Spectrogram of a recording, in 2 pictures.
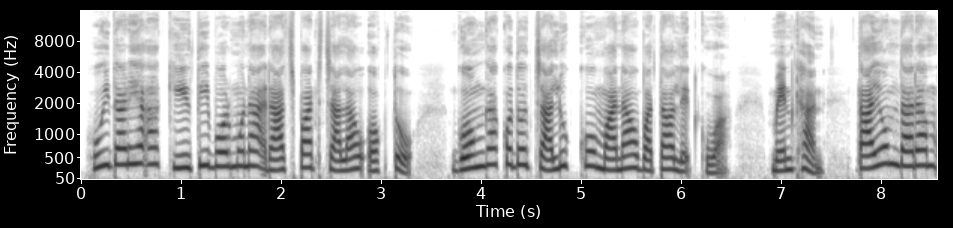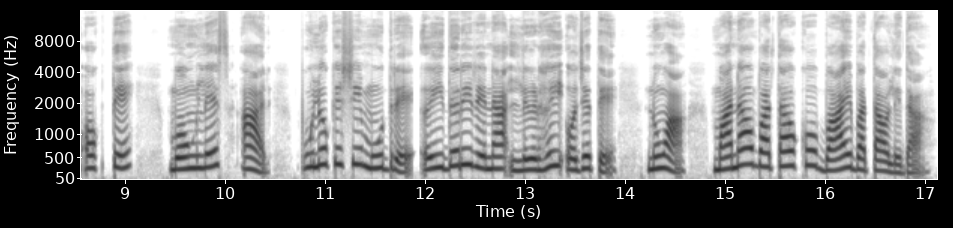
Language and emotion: Santali, neutral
